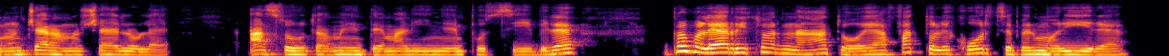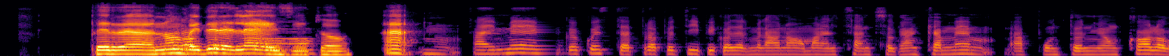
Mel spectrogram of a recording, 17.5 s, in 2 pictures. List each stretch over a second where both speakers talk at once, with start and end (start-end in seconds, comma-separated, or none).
10.0-11.2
